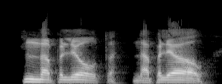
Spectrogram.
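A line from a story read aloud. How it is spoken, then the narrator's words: Scoffing, guest. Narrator (Russian): хмыкнув, покачал головой гость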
